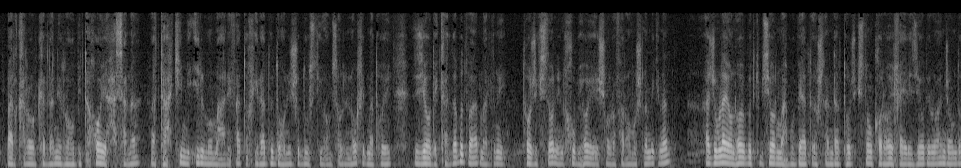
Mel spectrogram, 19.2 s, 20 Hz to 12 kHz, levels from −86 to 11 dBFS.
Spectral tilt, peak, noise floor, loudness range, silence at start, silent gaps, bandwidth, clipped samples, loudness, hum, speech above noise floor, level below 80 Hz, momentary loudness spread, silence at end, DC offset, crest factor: -5.5 dB/octave; -4 dBFS; -46 dBFS; 5 LU; 0 s; none; 9.6 kHz; under 0.1%; -25 LUFS; none; 22 dB; -56 dBFS; 9 LU; 0 s; under 0.1%; 22 dB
